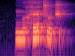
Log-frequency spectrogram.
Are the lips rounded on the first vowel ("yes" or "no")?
yes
